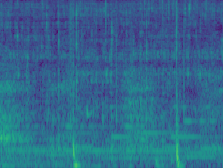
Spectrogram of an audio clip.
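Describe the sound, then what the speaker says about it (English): Water runs from an outdoor tap during a trail run, a quiet, steady trickle broken by two brief knocks. "We'll just stop at this tap here for water."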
